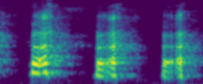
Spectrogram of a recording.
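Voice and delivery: high-pitched burst of laughter. Real, not acted. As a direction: break out laughing. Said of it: "I'm laughing".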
